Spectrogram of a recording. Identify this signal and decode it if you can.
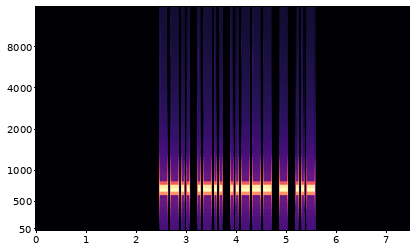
Morse code, heard as a keyed tone, about 21 wpm, 700 Hz. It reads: ZL2TU
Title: DXCC-100 Call Signs - 5 Characters - Repeated 3x - 22wpm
